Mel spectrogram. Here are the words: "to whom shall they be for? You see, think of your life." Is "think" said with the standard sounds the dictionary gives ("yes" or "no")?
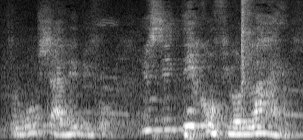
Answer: no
